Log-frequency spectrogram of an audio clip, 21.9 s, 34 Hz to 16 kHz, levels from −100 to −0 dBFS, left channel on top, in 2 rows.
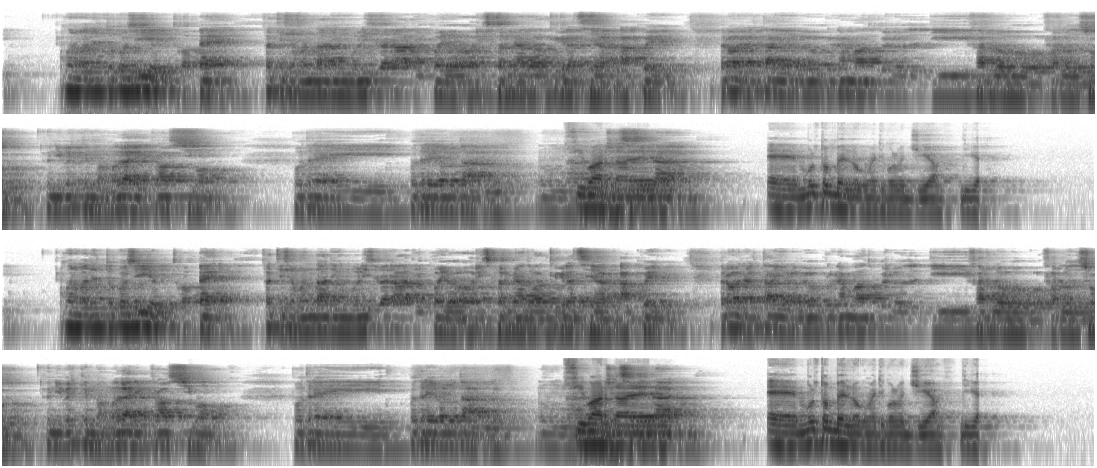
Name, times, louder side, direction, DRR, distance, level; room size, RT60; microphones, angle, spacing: voice 1, 0.6-11.1 11.4-13.1 13.5-16.0 16.3-17.7, right 1 dB, 50° right, 5.1 m, -27 dB
voice 2, 16.5-17.6 18.6-20.7, right 4 dB, 70° right, 0.9 m, -24 dB
26.0 x 14.5 x 7.5 m
head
